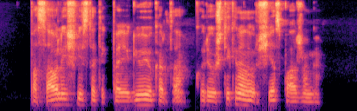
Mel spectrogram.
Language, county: Lithuanian, Klaipėda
